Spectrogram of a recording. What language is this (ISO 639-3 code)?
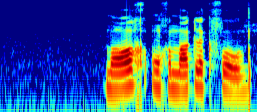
afr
